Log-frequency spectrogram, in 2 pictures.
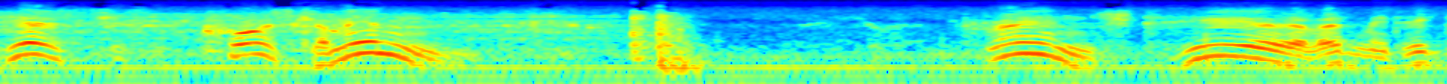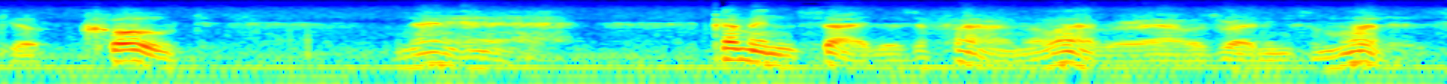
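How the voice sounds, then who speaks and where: An actor playing a proud, hot-tempered army captain in a 1940s radio drama, speaking in an indignant, declamatory way. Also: male voice, medium pitch, big pitch swings, moderate pace, pauses often, close to an everyday voice. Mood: tender. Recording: muffled old radio broadcast with faint hiss.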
